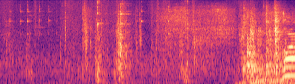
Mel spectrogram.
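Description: A metal door knocker bangs against a wooden door.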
